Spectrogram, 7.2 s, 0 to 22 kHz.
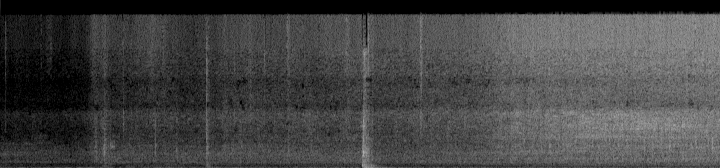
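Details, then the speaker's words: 1998 Honda Odyssey with JDM F23A swap; high idle fixed by loosening tight cruise control cable; quiet steady low idle, no hunting or surging, one brief clunk midway; idles normally. "So there we go. She idles good, no problems."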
